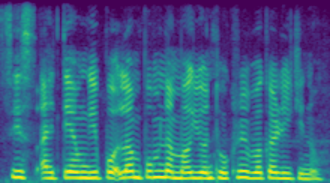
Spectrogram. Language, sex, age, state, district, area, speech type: Manipuri, female, 18-30, Manipur, Thoubal, rural, read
